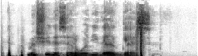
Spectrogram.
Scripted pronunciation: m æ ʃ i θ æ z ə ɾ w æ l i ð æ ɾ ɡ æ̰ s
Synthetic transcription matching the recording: m æ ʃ i ð æ s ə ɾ w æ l i ð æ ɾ ɡ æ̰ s

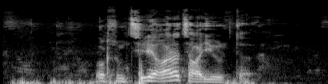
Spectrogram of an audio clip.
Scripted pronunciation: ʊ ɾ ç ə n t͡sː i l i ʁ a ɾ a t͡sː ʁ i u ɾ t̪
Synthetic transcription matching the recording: ʊ ɾ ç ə m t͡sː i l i ʁ a ɾ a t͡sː ʁ j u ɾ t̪

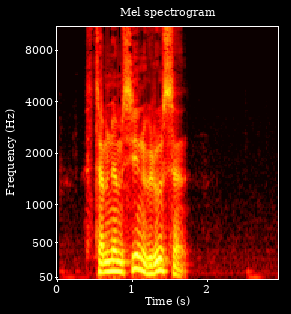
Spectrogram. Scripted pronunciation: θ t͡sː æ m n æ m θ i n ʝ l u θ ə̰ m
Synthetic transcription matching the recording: θ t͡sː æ m n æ m s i n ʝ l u s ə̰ n

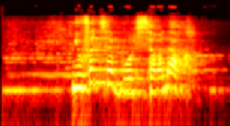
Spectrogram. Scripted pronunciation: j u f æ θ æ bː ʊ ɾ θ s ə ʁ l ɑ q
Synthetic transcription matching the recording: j u f æ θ æ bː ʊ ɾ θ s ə ʁ l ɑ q

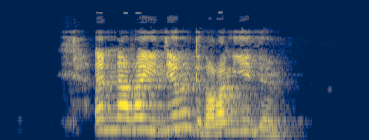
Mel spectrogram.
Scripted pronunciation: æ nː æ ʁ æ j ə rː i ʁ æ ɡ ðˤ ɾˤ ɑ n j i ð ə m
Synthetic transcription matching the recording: æ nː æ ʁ æ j ə lː i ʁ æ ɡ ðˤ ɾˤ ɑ n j i ð ə m

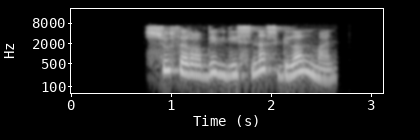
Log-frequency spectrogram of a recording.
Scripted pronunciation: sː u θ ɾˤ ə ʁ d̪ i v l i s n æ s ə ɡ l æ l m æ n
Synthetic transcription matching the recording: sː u θ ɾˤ ə ʁ d̪ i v l i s n æ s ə ɡ l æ l m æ n

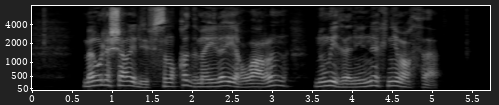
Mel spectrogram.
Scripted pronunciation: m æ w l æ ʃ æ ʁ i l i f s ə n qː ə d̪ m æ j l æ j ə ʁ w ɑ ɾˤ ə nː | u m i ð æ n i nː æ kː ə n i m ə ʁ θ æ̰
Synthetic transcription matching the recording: m æ w l æ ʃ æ ʁ i l i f s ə n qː ə d̪ m æ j l æ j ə ʁ w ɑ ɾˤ ə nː | u m i ð æ n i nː æ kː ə n i m ə ʁ θ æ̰

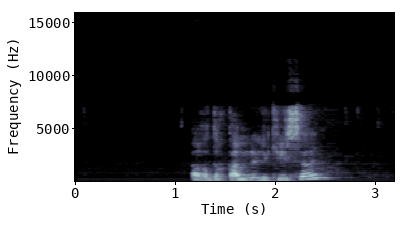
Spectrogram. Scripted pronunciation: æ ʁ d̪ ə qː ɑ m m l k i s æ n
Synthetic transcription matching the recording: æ ʁ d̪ ə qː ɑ m n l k i s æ n

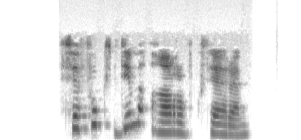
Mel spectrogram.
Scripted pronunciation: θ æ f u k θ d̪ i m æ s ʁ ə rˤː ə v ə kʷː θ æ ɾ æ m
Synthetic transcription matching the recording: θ æ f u k θ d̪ i m æ θ ʁ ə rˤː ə v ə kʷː θ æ ɾ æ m

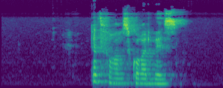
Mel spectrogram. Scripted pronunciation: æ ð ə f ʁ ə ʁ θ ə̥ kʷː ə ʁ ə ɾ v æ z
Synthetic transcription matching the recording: æ ð ə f ʁ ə ʁ s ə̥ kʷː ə ʁ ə ɾ v æ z

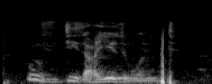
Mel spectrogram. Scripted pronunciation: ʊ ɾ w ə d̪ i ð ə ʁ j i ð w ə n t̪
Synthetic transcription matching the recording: ʊ ɾ v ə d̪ i ð ə ʁ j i ð w ə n t̪

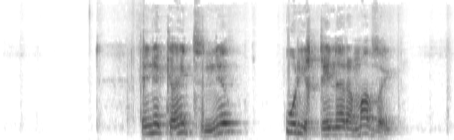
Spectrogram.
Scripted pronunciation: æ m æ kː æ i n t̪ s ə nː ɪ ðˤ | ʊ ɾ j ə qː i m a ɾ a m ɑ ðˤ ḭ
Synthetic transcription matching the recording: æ n æ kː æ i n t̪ θ ə nː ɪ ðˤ | ʊ ɾ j ə qː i n a ɾ a m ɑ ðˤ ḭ

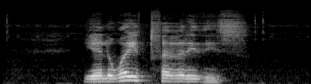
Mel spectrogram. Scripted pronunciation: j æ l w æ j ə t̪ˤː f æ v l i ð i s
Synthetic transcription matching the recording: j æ l w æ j ə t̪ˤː f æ v ɾ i ð i s

